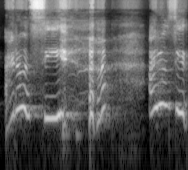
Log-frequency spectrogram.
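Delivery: high, giggling imitation of confused viewers; mock confusion. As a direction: play the puzzled chat laughing through it. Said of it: "everyone was like".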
